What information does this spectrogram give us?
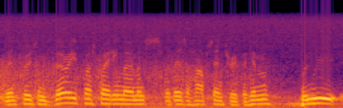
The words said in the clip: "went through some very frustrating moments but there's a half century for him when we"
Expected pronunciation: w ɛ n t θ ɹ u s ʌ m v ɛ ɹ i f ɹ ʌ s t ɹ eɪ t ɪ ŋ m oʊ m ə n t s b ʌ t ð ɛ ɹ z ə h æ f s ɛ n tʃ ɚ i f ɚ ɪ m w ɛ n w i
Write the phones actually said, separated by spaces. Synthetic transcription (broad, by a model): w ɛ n θ ɹ u s ʌ m v ɛ ɹ i p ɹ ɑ s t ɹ eɪ t ɪ ŋ m oʊ m ə n t s b ʌ t ð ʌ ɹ z ə h æ f s ɛ n tʃ ɚ i f ɚ ɪ m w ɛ n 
